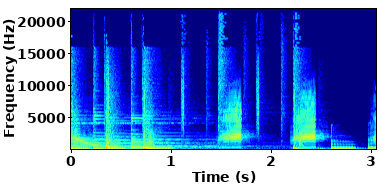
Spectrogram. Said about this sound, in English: It has wings and a body, eyes and a beak. It has two legs. It has two feet. It's a duck. It's a duck.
